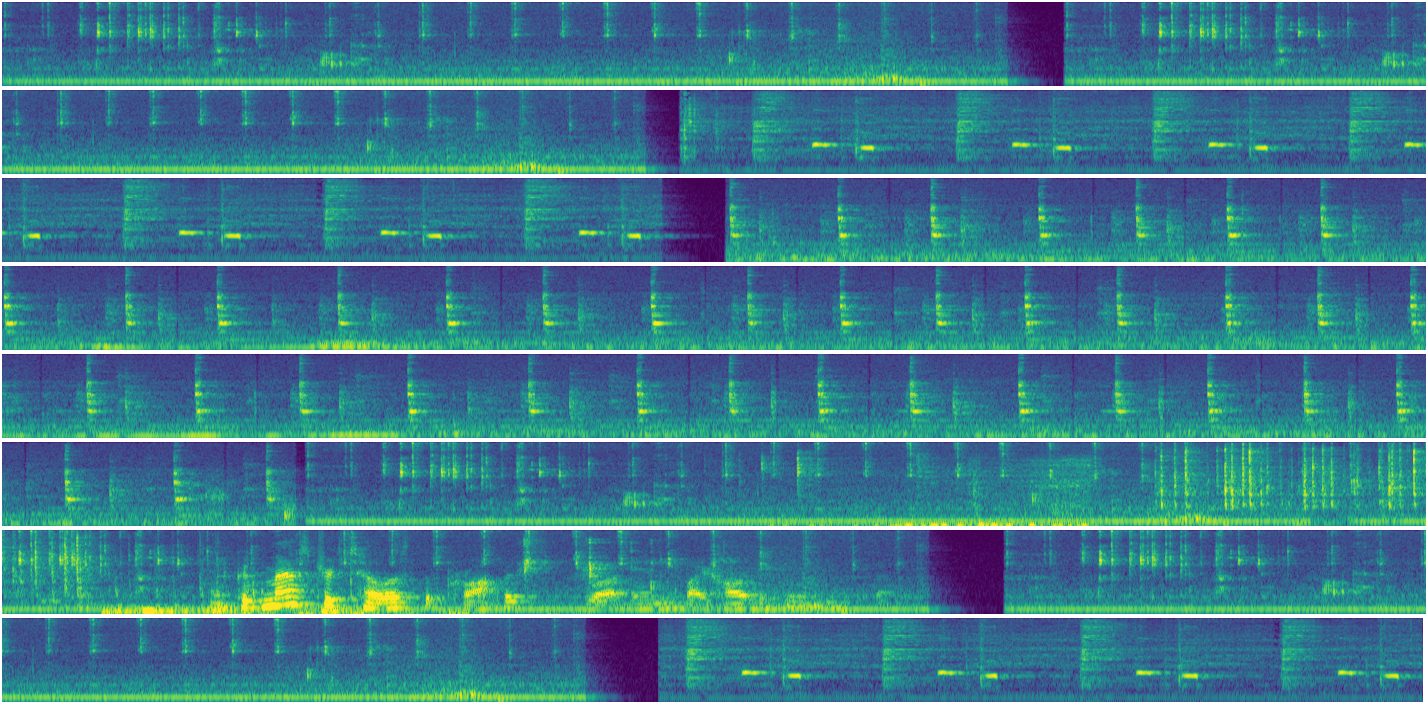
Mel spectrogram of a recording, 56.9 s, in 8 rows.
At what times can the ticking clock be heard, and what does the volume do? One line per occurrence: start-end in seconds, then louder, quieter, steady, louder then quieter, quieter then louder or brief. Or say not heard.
0.0-56.9 steady.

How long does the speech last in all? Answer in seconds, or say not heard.
4 s.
